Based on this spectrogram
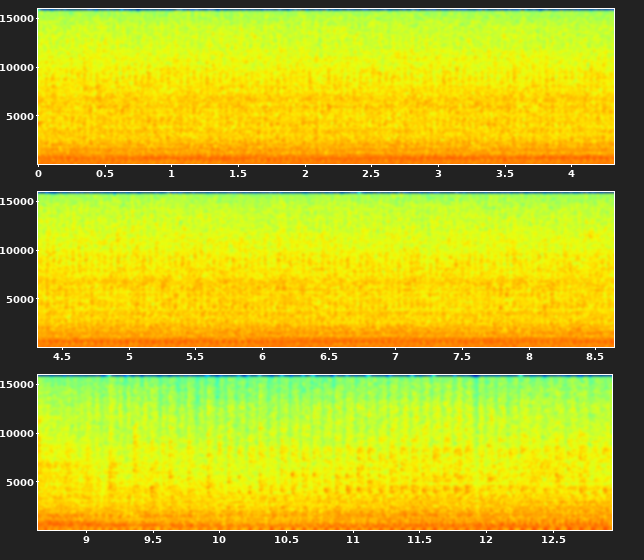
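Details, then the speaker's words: Long-sitting, non-running Ford garden tractor small engine: steady drone then note drops, ragged and chuffing as it falters; fuel starvation suspected, fuel line clipped to check whether the carb bowl fills fast enough. "think it might be starving for fuel I want to see if the uh fle has any fuel on so I clipped it off right there and we'll see if it's just not filling up fast enough to keep it running or if we have another issue"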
